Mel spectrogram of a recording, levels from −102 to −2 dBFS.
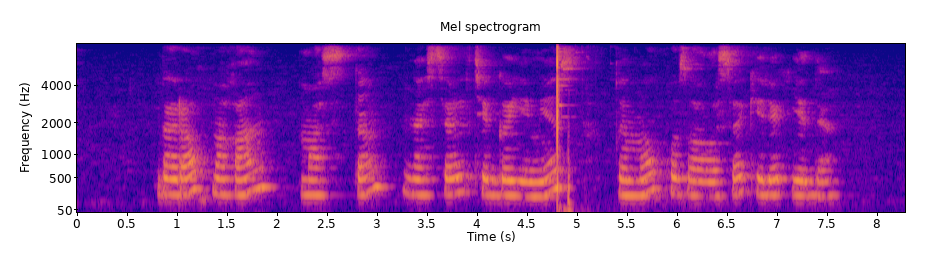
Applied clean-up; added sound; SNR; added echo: none; Shatter; -1 dB; reverberation time 0.4 s.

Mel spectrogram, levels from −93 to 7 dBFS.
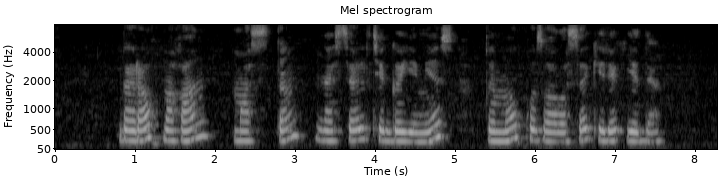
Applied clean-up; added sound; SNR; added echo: none; none; none; none.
